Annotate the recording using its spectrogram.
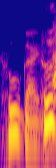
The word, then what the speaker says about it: Hoegaarden: Just for reference, actually, and I hate to kill this for you, but it's actually pronounced Hoegaarden.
